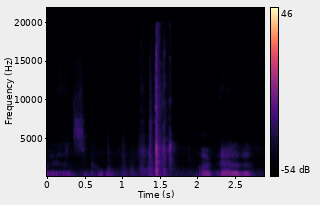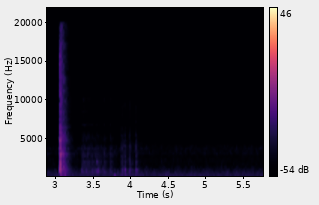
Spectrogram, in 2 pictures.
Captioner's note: sound of inserting a diskette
